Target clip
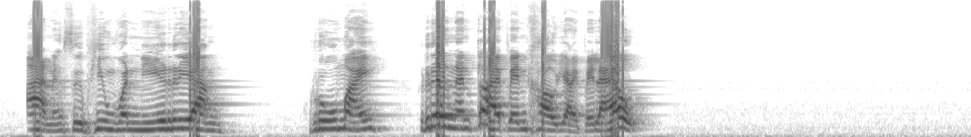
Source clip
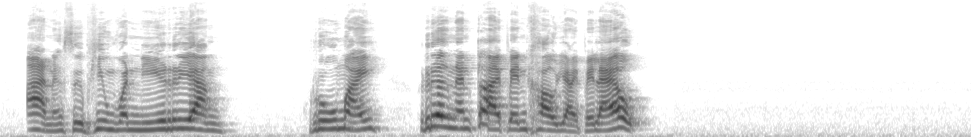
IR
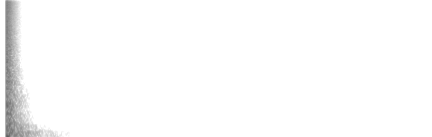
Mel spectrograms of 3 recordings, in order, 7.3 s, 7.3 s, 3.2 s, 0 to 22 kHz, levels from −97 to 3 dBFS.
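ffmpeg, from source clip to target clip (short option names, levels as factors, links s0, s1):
-filter_complex "[0:a]bandreject=f=322.3:t=h:w=4,bandreject=f=644.6:t=h:w=4,bandreject=f=966.9:t=h:w=4,bandreject=f=1289.2:t=h:w=4,bandreject=f=1611.5:t=h:w=4,bandreject=f=1933.8:t=h:w=4,asplit=2[s0][s1];[1:a]atrim=start_sample=2205,highshelf=f=3500:g=-5.5[s2];[s1][s2]afir=irnorm=-1:irlink=0,volume=0.126[s3];[s0][s3]amix=inputs=2:normalize=0,aeval=exprs='(mod(7.08*val(0)+1,2)-1)/7.08':c=same"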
